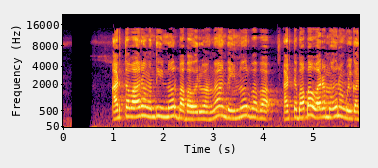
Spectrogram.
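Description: A young girl sings close by.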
